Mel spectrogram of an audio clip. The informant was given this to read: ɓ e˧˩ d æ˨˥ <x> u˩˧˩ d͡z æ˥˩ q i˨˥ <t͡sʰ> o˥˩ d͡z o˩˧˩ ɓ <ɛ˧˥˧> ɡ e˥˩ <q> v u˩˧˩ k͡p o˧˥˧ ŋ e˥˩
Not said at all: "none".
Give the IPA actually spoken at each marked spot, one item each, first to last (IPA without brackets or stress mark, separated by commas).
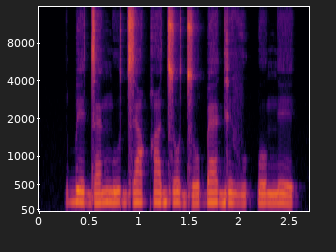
ŋ, d͡z, æ˧˥˧, none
